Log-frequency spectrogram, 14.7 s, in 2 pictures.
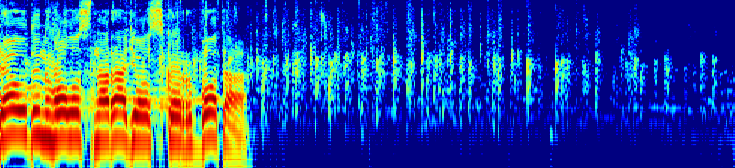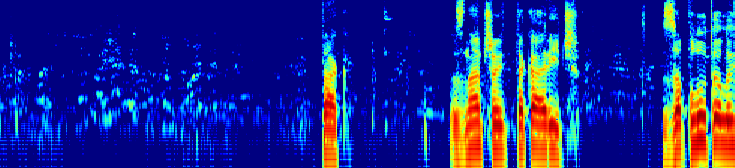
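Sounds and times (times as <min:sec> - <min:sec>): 
speech: 0:00.0 - 0:02.6, 0:10.6 - 0:10.9, 0:11.8 - 0:13.2, 0:14.0 - 0:14.6
applause: 0:00.0 - 0:07.6
crowd murmur: 0:00.0 - 0:14.6.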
